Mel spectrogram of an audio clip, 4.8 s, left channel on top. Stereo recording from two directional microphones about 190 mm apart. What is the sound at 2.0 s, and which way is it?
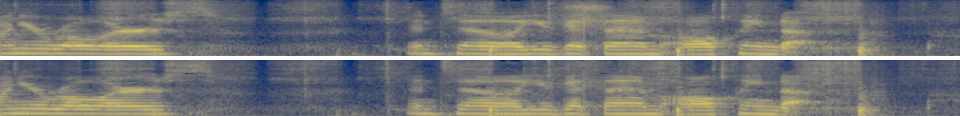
Speech, 40° right (ahead or behind).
